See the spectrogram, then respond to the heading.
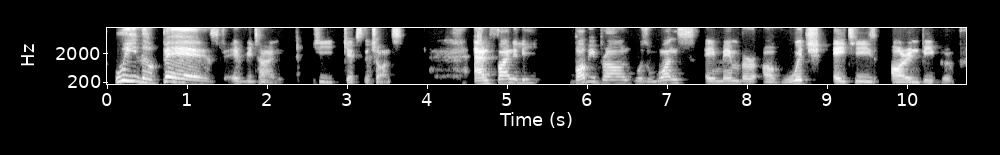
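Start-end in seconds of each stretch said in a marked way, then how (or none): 0.1-1.5 slow, high, loud shout. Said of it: "well known for shouting".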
